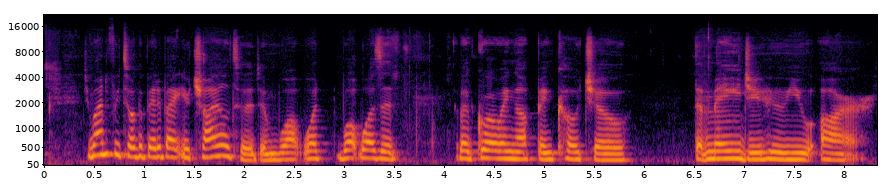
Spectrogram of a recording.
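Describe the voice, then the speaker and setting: A woman interviewer asking gentle, measured questions. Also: medium pitch.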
